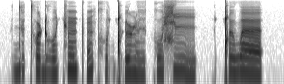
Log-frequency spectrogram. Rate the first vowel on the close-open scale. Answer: close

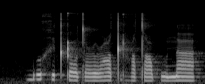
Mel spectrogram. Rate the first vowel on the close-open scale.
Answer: close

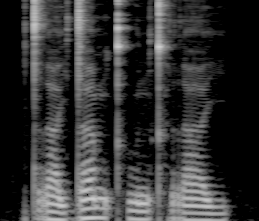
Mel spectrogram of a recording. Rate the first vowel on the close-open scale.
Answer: open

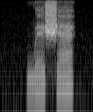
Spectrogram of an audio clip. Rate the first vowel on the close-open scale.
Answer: mid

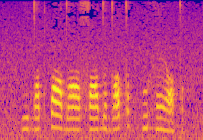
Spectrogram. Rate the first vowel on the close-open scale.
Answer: close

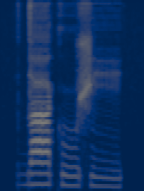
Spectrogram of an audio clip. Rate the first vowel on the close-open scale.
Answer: open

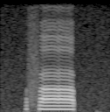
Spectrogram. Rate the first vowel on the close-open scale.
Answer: open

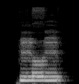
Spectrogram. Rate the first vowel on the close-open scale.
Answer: close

